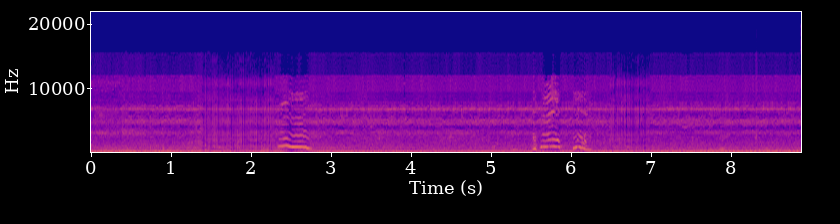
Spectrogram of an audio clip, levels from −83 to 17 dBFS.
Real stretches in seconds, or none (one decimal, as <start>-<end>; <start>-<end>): 0.0-1.4; 2.3-6.5; 7.0-8.9

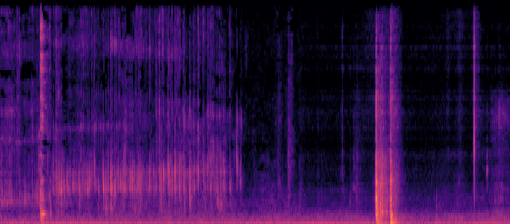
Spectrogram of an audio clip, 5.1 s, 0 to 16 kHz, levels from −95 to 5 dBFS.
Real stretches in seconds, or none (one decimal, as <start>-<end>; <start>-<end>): 0.0-3.0

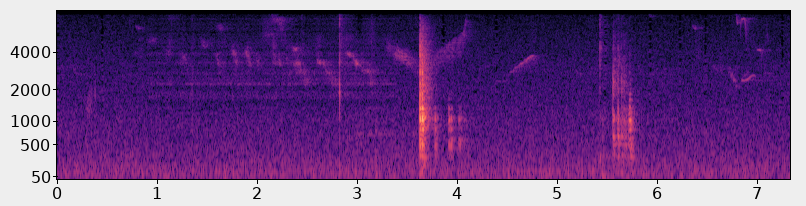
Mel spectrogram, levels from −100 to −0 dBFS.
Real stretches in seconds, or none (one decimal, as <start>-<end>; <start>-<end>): 0.0-0.9; 3.4-7.3

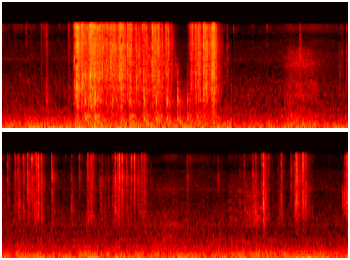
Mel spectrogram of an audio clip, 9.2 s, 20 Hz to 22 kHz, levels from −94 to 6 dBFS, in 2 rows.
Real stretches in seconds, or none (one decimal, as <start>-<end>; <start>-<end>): 0.0-9.2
